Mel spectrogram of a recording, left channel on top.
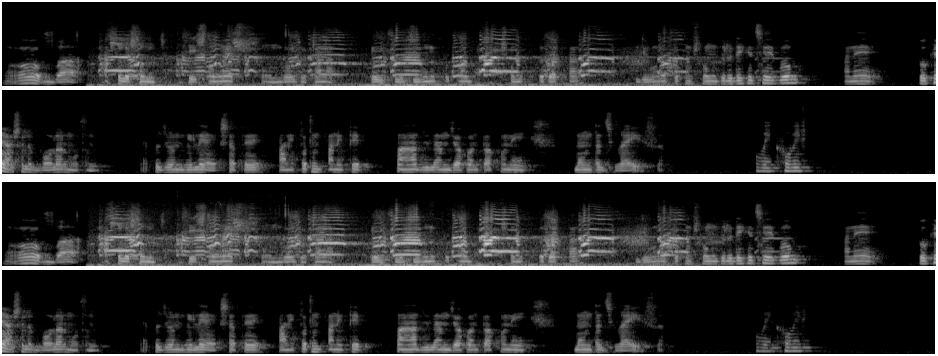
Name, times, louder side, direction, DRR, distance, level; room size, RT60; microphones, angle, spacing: voice 1, 0.0-3.4 3.7-5.8 6.3-8.0 8.4-8.7 9.2-10.3 10.9-12.9 13.3-16.0, equal, 5° right, 10 dB, 1.1 m, -32 dB
Fowl, 0.8-7.2 7.5-7.8, right 5 dB, 35° right, 0.7 m, -27 dB
voice 2, 4.7-5.1 7.3-7.4 14.4-14.6 16.9-17.4, left 3 dB, 75° left, 11 dB, 1.7 m, -39 dB
18.0 x 12.5 x 6.3 m, 0.42 s
head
